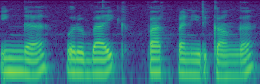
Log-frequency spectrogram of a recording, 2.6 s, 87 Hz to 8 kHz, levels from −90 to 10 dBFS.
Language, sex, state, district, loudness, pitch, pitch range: Tamil, female, Tamil Nadu, Nilgiris, -16 LUFS, 165 Hz, 155-175 Hz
